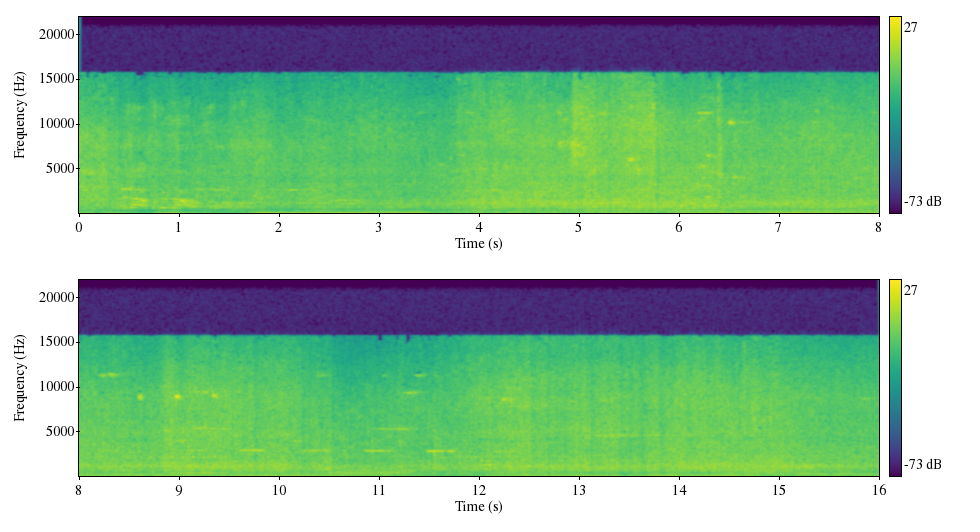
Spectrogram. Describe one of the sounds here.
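Traffic noise hums from a busy street outside.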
